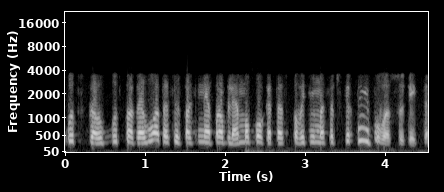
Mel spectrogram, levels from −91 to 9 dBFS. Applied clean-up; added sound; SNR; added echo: none; none; none; none.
